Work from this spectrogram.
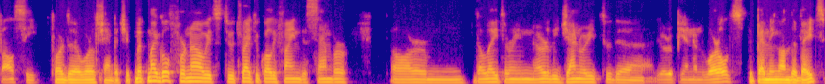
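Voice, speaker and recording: A man's voice: on the low side, no room sound, dull audio. Portuguese-accented man in his forties. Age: 40s. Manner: thoughtful, halting, many restarts and fillers. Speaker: athlete guest. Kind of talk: interview answers.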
